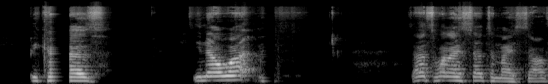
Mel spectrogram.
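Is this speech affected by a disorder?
Yes: cerebral palsy.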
